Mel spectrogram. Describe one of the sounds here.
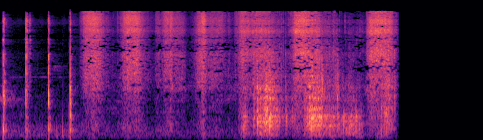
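A stiff broom sweeps across a concrete floor.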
